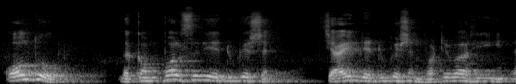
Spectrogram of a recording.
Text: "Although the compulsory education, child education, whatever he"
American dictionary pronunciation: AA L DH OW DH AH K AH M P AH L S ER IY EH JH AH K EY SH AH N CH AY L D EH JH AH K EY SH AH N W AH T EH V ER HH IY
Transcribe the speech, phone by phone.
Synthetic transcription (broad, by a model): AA L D OW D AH K AH M P AH L S ER IY EH JH AH K EY SH AH N CH AY L D EH JH AH K EY SH AH N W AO T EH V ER HH IY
